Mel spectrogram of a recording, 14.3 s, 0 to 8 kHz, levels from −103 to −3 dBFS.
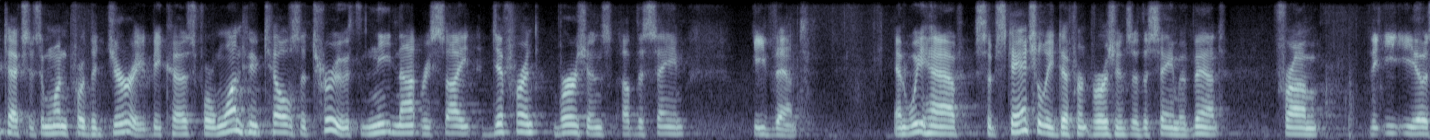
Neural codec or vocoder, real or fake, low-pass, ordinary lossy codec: codec, 16 kHz, 6 kbps, DAC; fake; 7.2 kHz; Opus, 24 kbps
